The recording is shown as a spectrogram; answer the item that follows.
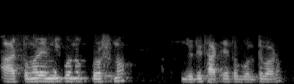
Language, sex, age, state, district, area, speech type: Bengali, male, 30-45, West Bengal, Paschim Bardhaman, urban, conversation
